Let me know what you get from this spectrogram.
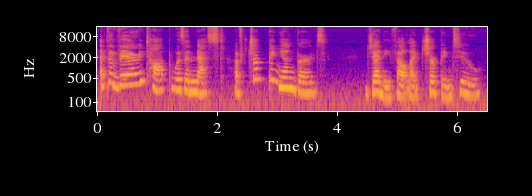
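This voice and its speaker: A woman reading a children's picture book aloud, expressively, with dramatic pauses and emphasis. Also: mid-range voice, very animated, a little mellow. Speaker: storybook reader.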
